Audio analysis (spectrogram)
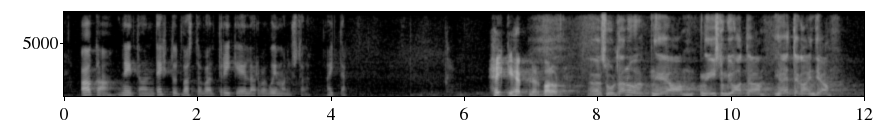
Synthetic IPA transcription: ɑɡ̥ɑ̰ne̞jd̪̥o̞nt̪e̞ht̪ud̪̥vɑst̪ɑvɑlt̪riːɡ̥ie̞ːlɑrve̞vɤjmɑ̰lust̪e̞̰le | ɑjt̪ːˑæh | hejkˑːiɦepˑneɾpɑlunsuːɾt̪ænuheɑist̪uŋɡ̥juɦɑt̪ːˑɑjɑjɑe̞t̪ːekɑnʲd̪ʲjɑ

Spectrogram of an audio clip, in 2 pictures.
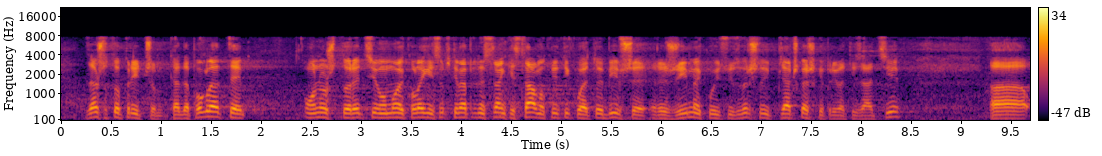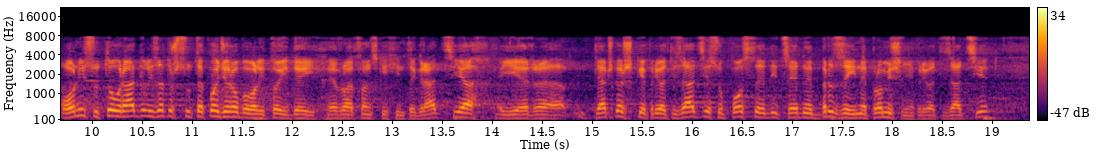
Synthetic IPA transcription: zaʃt̪o̞t̪o̞ːpɾiːt͡ʃamkad̪apo̞ɡle̞d̪at̪e̞ | o̞no̞ʃt̪o̞ɾet̪simo̞mo̞jeko̞leɡisrpskenapɾed̪nest̪ɾaŋke̞st̪aːlˠno̞kɾit̪ikujat̪ojbiːʋʃe̞ɾe̞ʒiːme̞ko̞jisuizʋr̩ʃilipʎʲat͡ʃkaʃke̞pɾiʋat̪izaːt̪sije̞ | o̞nisut̪o̞uɾaːd̪ilizat̪o̞ʃt̪osut̪ako̞ːd͡ʑeɾo̞bo̞ʋalit̪o̞ːjid̪eːjie̞ʋɾoat̪lˠant̪skixint̪e̞ɡɾaːt̪sijajeɾpʎat͡ʃkaʃke̞pɾiʋat̪izaːt̪sije̞supo̞sled̪it̪seje̞d̪ne̞br̩zeine̞pɾo̞miʃʎeɲe̞pɾiʋat̪izaːt̪sije̞

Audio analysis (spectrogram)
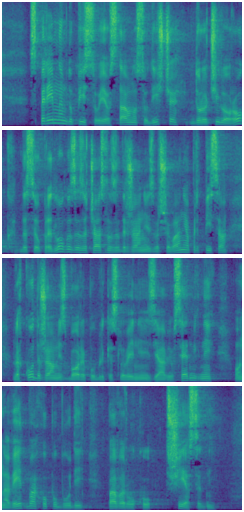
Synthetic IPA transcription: spɾeːmnɛmd̪ɔpisujɛust̪aːwnɔsɔd̪iːʃt͡ʃɛd̪ɔlɔt͡ʃilɔɾoːkd̪asɛwpɾɛd̪loːɡuzazat͡ʃaːsnɔzad̪əɾʒaːnjɛizʋəɾʃɛʋaːnjapɾɛt̪̚piːsa | laxkoːd̪əɾʒaːwnizbɔɾːɛpublikɛslɔʋeːnijɛizjaːʋiwsɛːd̪miɣd̪nexɔnaʋeːd̪baxɔpɔbuːd̪i | paʋəɾoːkuʃed̪ɛsɛd̪̚d̪nḭ

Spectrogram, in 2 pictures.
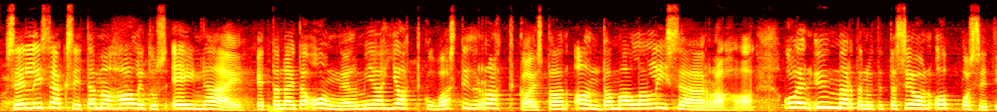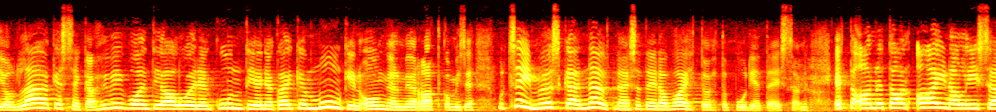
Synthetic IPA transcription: senlisæksit̪æmæhɑlːit̪useinæeet̪ːænæit̪æʔoŋːelmiɑjɑt̪kuʋɑst̪ihrɑt̪kɑist̪ɑːnɑnt̪ɑmɑlːɑlisæːrɑhɑ̰ːolenʔymːært̪ænyt̪et̪ːæseonopːosit̪ionlæːkessekæhyʋiʋʋːoint̪iɑlueideŋkunt̪ienjɑkɑikemmuːŋkinoŋːelmierrɑt̪komise | mut̪seeimyøskæːnnæyt̪næisːæt̪eidæʋʋɑiht̪oeht̪opudjet̪ḛisːɑ̰nːe | et̪ːæʔɑnːet̪ɑːnɑinɑlisæ

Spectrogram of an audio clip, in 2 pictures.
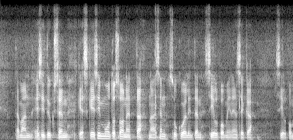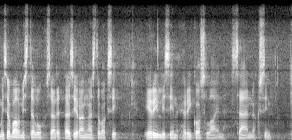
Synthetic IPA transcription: t̪æmænesit̪yksenke̞skeisimːmuːt̪osone̞t̪ːænɑjsensukuelint̪ensilpominense̞kæ | silpo̰miseʋʋɑlmist̪elusæːɾet̪ːæjsiːrɑŋːɑjst̪ɑʋɑksi | e̞ɾilːisinriko̞slɑinsæːnːøksḭn

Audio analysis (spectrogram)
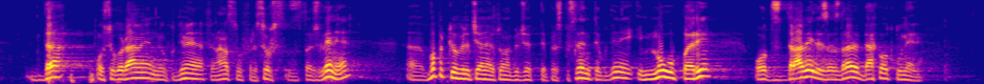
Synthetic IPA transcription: d̪ɐosiɡʊɾʲavɛmɛnɛopxod̪imijɐfinansofɾɛsuɾszɐsɐʒɐlɛniɛ | vɤpɾɛkʲiʊvɛlit͡ʃɛniɛt̪onɐbʲjud͡ʒɛt̪i̥t̪ɛpɾɛspo̥slɛd̪nit̪ɛɡod̪iniimnɔɡʊpɐɾi | ot̪zd̪ɾavɛilizɐzd̪ɾavɛbjaxɐot̪̚klˠonɛnḭ

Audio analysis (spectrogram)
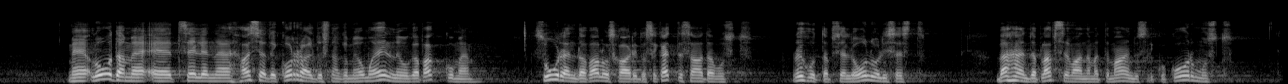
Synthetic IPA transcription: me̞lo̞ːd̪ɑme̞ʔet̪ːˑse̞lʲːine̞ɑsjɑd̪̥e̞ko̞rːɑld̪usnɑɡ̥ume̞o̞mɑe̞ːlnɤwɡ̥ɑpɑkːume̞ | suːɾe̞nd̪ɑb̥ɑlushɑːɾid̪use̞kæt̪ːe̞sɑːd̪̥ɑvust̪ | rɤɦut̪ːˑɑb̥se̞lːeo̞lulise̞st̪ | væɦænd̪ɑb̥lɑpse̞vɑːnemɑt̪ˑːemɑjɑnd̪̥uslikːˑuko̞ːrmust̪

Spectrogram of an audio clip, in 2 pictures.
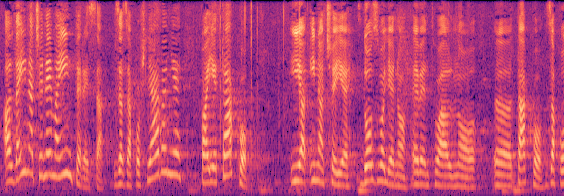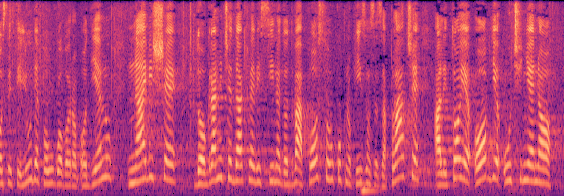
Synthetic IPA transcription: ald̪ainaːt͡ʃe̞ne̞ːmaint̪e̞ɾesa̰zazapo̞ʃʎaːʋaɲe̞ | pajet̪ako̞ | iʔinat͡ʃe̞jed̪o̞zʋo̞ʎe̞no̞e̞ʋe̞nt̪ualˠno̞ | t̪akʰo̞zapo̞slit̪iʎuːd̪e̞pouɡo̞ʋo̞ɾo̞mʔod̪jeːlu | najʋiʃe̞ | d̪oɡɾanit͡ʃed̪akle̞ʋisinad̪o̞d̪ʋaːpo̞st̪o̞ukupnoɡiznosazaplˠaːt͡ʃe̞ | a̰lit̪o̞ːje̞ʔo̞ːʋd̪je̞ʔut͡ʃiɲeno̞

